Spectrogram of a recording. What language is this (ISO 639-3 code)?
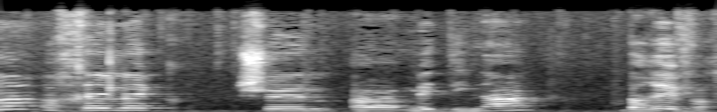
heb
